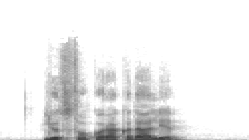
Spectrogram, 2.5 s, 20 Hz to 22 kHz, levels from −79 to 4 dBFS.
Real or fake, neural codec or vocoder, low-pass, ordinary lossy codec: fake; autoencoder, 48 kHz, 128 numbers a frame, DAC-VAE, trained on Japanese speech; 19.8 kHz; MP3, 96 kbps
